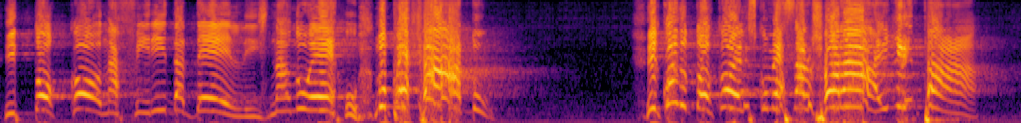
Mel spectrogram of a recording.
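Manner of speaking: rising to a full shout, slowed; fiery preaching. Acted. Preacher to congregation, building to a shout.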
